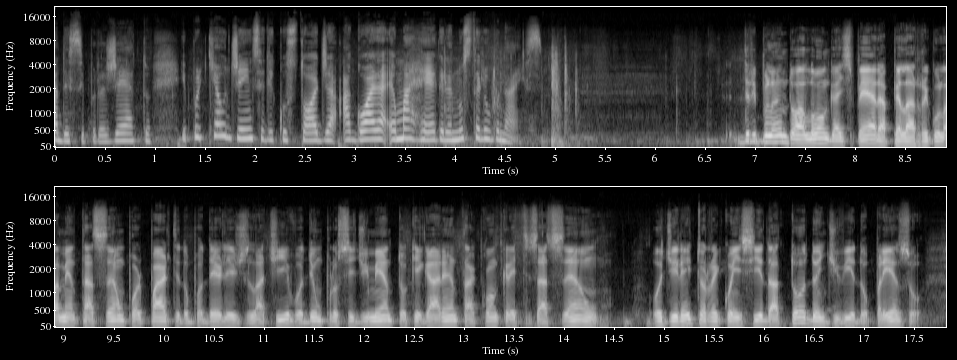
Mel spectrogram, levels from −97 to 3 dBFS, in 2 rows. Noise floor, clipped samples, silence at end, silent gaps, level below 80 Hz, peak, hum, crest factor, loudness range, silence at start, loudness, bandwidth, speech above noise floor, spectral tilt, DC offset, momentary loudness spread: -57 dBFS; under 0.1%; 0.3 s; none; -58 dBFS; -2 dBFS; none; 22 dB; 7 LU; 0 s; -23 LUFS; 14 kHz; 34 dB; -4.5 dB/octave; under 0.1%; 14 LU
